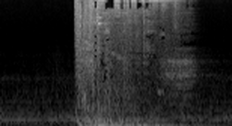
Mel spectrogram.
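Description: A game menu plays a loud whooshing chime as an upgrade is unlocked.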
